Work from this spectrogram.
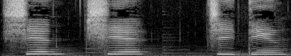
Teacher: So you have four items there, each of which is first tone now.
